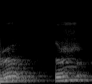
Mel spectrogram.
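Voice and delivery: "റ്" as a short rolled "ru"; letter sound r. Shown as a demonstration. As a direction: say "റ്" as the sound of R, not "ar". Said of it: "pronounce ചെയ്യുന്നത്".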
